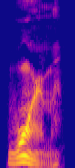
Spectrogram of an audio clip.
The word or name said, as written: warm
